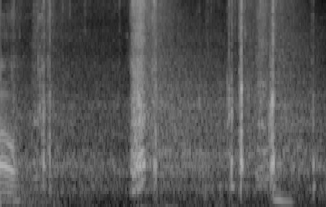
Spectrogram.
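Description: Eight-wheeled skateboard, doubled wheels on each truck, rolling on smooth concrete with a steady low rumble. One sharp knock comes about a second in, and a couple of quick clicks come near the end.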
